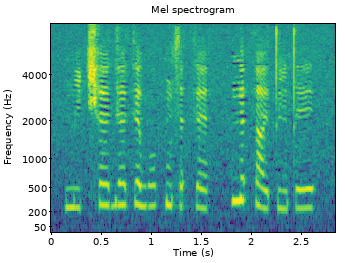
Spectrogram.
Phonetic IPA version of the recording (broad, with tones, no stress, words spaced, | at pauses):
mi˨ t͡ɕʰɛ˦ ɡɛ˦kɛ˦˨wɔ˦ kũ˦˨sʰɛ˦ʔ kɛ˦˨ | ŋɛ˦ʔθa˨ɪ̯tĩ˨ te˦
